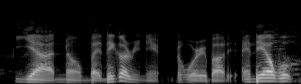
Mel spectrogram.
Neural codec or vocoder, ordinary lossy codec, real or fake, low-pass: none; none; real; none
